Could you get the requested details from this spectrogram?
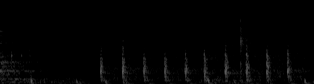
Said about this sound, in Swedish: knackar de kanske på i stallet, eller hur man nu gör man vi ska in i ett stall.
